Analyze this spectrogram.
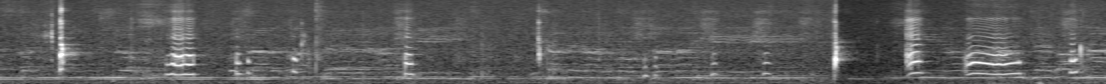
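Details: Hiccups in a young child: sharp hiccups recurring about six times in eleven seconds between babbling, with background music.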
